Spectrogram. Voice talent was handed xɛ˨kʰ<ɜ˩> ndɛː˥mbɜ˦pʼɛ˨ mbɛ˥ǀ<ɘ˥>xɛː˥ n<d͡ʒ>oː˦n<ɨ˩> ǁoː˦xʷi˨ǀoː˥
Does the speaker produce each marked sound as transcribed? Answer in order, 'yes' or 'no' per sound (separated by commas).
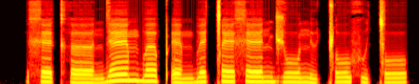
no, no, yes, yes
